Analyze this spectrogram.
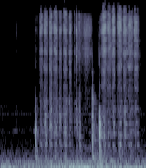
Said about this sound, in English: She scribbled on a piece of paper and handed it to Daniel.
